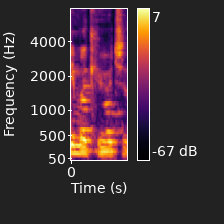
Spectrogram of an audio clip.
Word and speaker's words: Makuch: I'm reading off the GameSpot article by Eddie Makuch? – That's Eddie Makuch is how I would pronounce it, but yeah.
